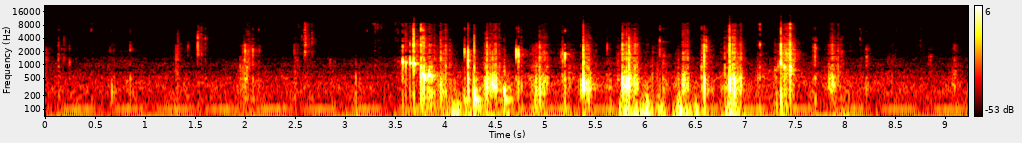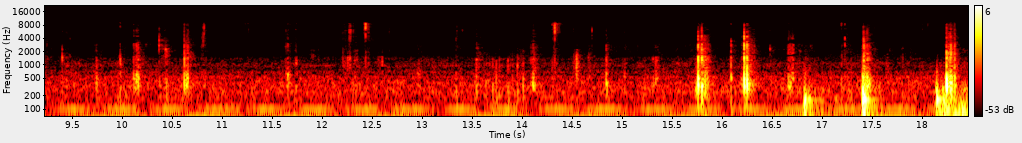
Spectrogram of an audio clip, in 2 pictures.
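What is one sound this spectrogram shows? A young woman eats with soft, wet mouth sounds up close.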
